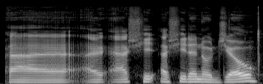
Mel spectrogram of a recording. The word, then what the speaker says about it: Ashita no Joe: And then I watched all of Ashita no Joe.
